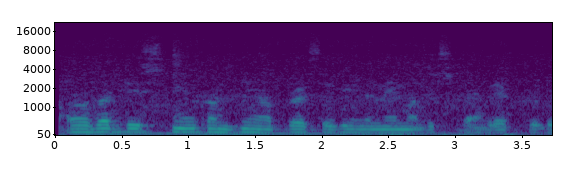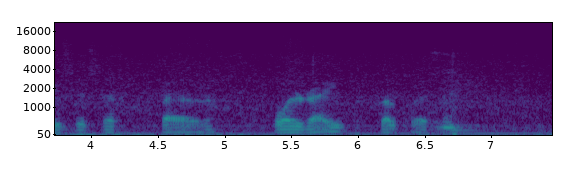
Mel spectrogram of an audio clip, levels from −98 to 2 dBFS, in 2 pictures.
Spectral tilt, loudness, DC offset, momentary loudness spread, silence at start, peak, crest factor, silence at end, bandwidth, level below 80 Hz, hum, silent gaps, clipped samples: -7 dB/octave; -56 LUFS; under 0.1%; 12 LU; 0.05 s; -38 dBFS; 18 dB; 0 s; 16 kHz; -70 dBFS; none; none; under 0.1%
